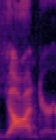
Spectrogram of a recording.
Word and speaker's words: Yondr: She works for this company called Yonder. You spell it Yondr.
